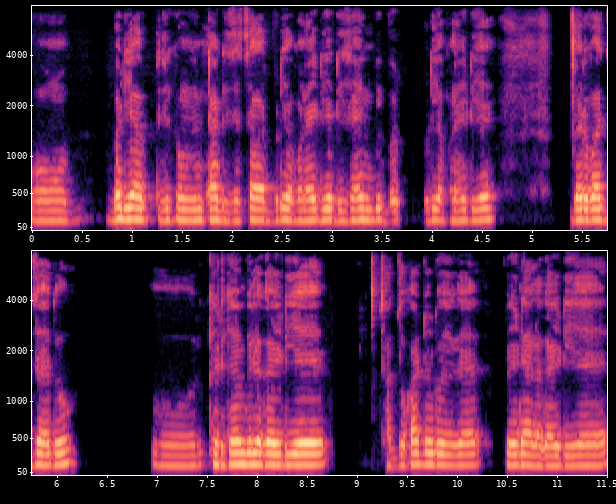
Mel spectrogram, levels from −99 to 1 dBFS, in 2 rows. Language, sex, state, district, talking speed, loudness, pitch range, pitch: Rajasthani, male, Rajasthan, Nagaur, 150 wpm, -17 LUFS, 140-150 Hz, 145 Hz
